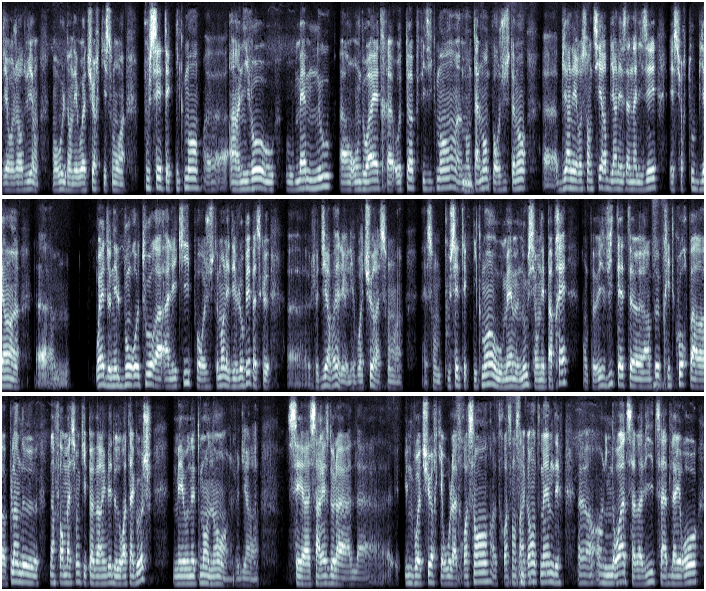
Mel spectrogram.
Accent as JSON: {"language": "French", "country": "France", "said": "Je suis français, donc je reviens"}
